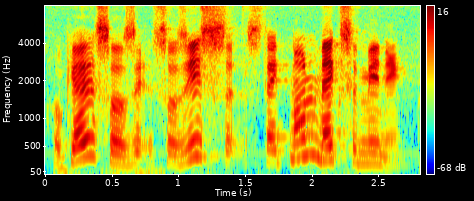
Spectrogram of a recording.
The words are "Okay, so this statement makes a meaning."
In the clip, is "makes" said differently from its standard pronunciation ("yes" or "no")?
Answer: no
